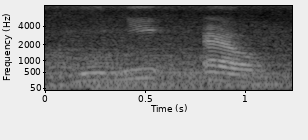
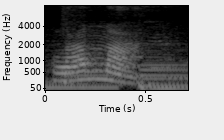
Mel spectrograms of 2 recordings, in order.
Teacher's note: bunyi l ciri-cirinya hidup oral apiko alveolar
